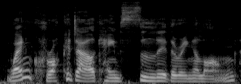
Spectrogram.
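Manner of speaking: ordinary delivery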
